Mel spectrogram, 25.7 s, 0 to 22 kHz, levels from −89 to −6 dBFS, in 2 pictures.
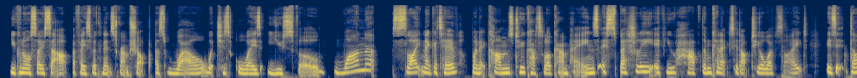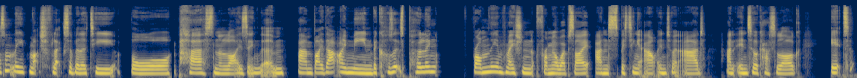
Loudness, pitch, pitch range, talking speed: -18 LUFS, 195 Hz, 180-215 Hz, 165 wpm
